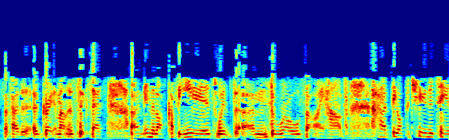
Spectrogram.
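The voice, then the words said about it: London English accent. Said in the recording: “you have this great London accent, since you're from jolly old England”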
